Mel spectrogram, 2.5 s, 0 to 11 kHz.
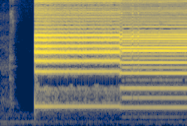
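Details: Vintage Sunbeam Centurion 45-31 smoke detector, about 1978, a rebranded Cerberus Pyrotronics GuardION FB-1 with test button, Duracell battery; loud, somewhat raspy horn about two seconds, dropping from a higher to a lower pitch. Normal test.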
